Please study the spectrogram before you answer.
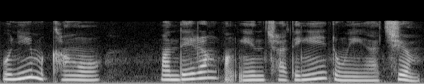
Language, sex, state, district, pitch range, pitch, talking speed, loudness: Garo, female, Meghalaya, North Garo Hills, 200-245 Hz, 215 Hz, 85 wpm, -15 LUFS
